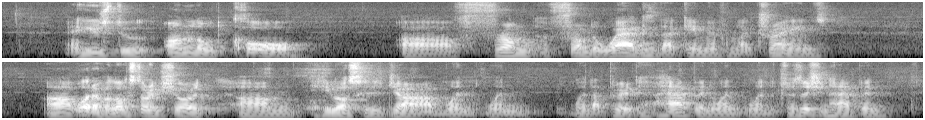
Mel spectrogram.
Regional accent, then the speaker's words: Poland; first language Polish; English is a second language; now in North Salem, United States; Well, right now in North Salem. It's in Westchester, in Westchester, New York. Place of origin, I'm from Poland. First language, Polish. A racial identity, white.

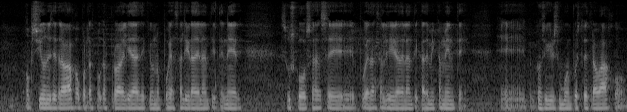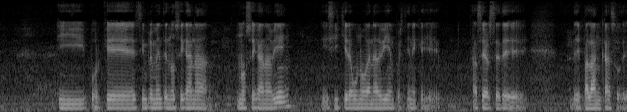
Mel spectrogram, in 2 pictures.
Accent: Ecuador; also born or lived in Zamora / Nambija; Crecí en muchas ciudades del Ecuador, empezando cuando nací en la ciudad de Zamora, Chinchipe. Desde que nací hasta la edad de 2 años viví en esa ciudad. Después con mis papás nos trasladamos a la ciudad de Nambija

